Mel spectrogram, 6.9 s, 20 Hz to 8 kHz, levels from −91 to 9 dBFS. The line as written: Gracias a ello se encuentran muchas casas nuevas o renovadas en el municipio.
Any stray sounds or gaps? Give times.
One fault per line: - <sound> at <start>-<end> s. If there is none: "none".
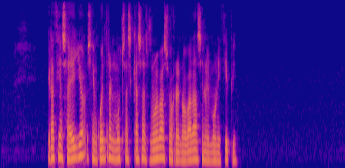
none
